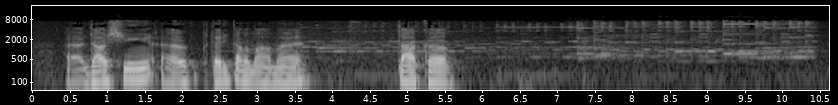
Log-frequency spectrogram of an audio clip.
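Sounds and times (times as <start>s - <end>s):
speech: 0.4s - 3.8s, 4.9s - 5.7s
mobile phone ringtone for an incoming call: 3.5s - 10.6s.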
